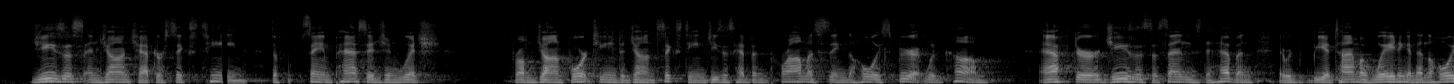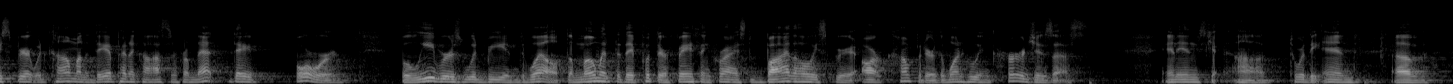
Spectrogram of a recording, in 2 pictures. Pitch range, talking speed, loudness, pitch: 100-125 Hz, 175 wpm, -36 LUFS, 110 Hz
